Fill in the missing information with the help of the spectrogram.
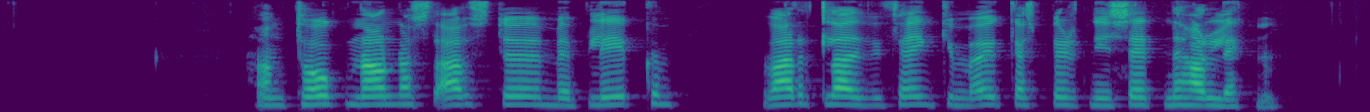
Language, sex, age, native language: Icelandic, female, 40-49, Icelandic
